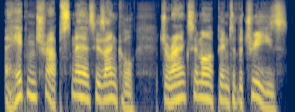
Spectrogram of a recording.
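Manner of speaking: ordinary talk, nothing marked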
